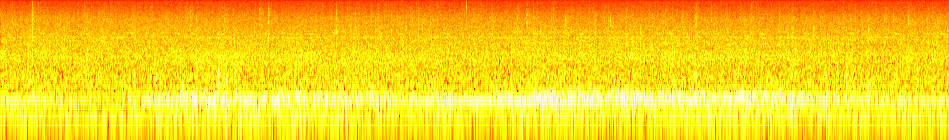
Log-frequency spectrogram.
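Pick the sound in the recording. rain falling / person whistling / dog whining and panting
rain falling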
